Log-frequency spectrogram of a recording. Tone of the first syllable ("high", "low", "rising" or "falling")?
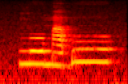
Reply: low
